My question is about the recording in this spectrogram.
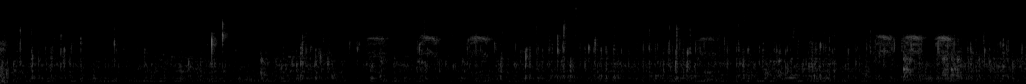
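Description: Very faint sounds of a wooden spatula stirring a simmering milk-and-curd mutton gravy in a kadai: soft scrapes and wet movement, a sharper click about two seconds in, and a few small ticks.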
